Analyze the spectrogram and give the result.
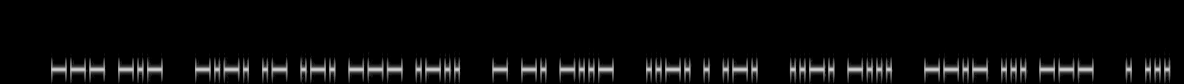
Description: Morse code, heard as a keyed tone, about 25 wpm, 700 Hz. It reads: OK CAROL TNX FER FB QSO ES
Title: K1USN SST QSO Practice 25wpm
